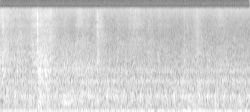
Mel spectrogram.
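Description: Quiet room with a steady low hum, and a faint brief rustle of paperback pages being leafed through about half a second in.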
